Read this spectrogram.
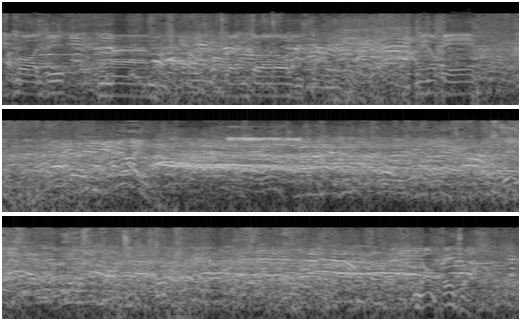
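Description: A crowd chatters and calls out across an open-air stadium.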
